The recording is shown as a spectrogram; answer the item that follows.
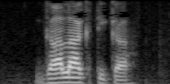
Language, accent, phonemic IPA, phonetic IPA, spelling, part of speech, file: Armenian, Eastern Armenian, /ɡɑlɑktiˈkɑ/, [ɡɑlɑktikɑ́], գալակտիկա, noun, Hy-գալակտիկա.ogg
- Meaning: galaxy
